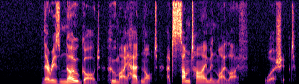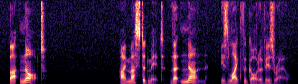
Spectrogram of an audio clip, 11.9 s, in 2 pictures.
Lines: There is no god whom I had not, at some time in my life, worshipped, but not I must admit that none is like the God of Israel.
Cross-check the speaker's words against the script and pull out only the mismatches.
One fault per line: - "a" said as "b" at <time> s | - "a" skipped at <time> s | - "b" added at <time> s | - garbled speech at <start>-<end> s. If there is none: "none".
none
